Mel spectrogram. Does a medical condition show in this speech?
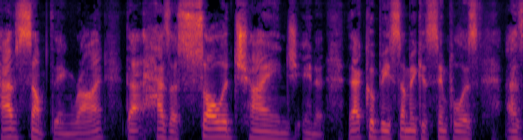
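No.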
